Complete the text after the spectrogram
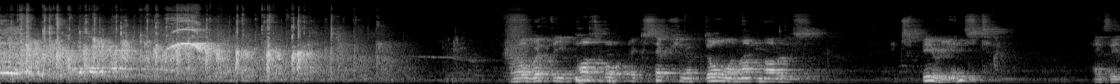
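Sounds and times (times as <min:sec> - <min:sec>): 
audience applause: 0:00.0 - 0:04.1
speech: 0:05.6 - 0:08.2, 0:09.1 - 0:10.0, 0:10.9 - 0:11.1.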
